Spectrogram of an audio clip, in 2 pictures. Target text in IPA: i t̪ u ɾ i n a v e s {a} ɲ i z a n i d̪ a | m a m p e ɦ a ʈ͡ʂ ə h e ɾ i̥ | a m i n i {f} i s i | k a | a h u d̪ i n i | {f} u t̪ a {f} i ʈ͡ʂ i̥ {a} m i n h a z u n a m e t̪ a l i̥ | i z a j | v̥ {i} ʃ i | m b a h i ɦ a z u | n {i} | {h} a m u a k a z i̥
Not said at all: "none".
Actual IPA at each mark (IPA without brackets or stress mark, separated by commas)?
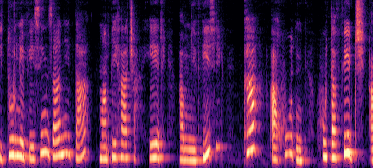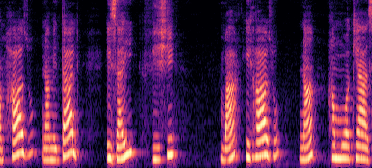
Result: i, v, h, f, a, i, a, h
